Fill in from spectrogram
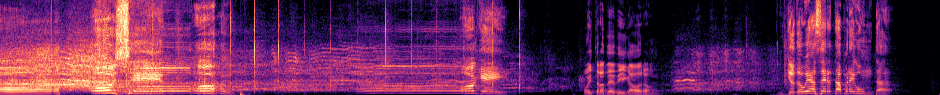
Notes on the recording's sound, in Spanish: Fue el súper invitado especial de Siempre es Lunes Live: Primer Aniversario. Contestar preguntas frente a la Gentuza celebrando el primer aniversario en vivo.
